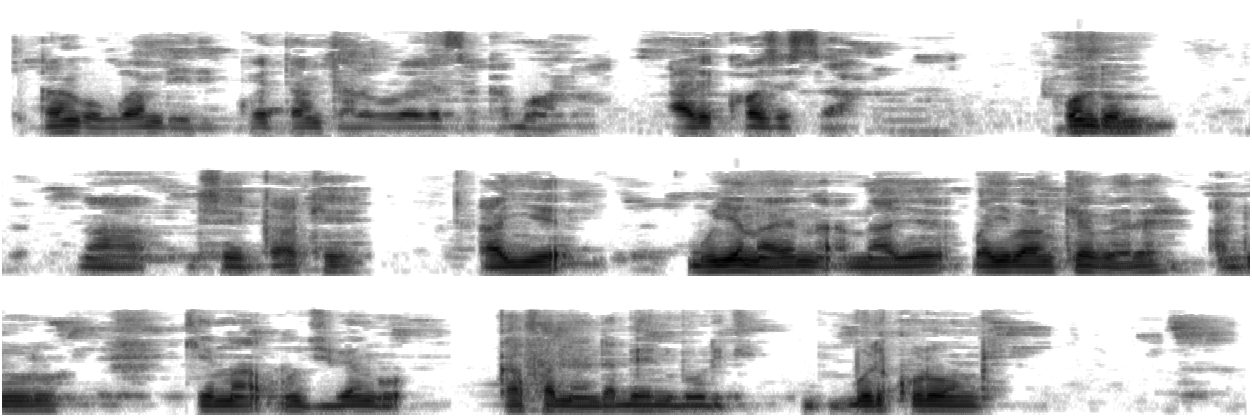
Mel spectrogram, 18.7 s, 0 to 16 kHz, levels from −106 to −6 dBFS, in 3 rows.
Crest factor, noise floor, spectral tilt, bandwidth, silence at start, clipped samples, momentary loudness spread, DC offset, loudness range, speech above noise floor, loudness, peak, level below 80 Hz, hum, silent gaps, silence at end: 20 dB; -69 dBFS; -6 dB/octave; 7.8 kHz; 0.2 s; under 0.1%; 19 LU; under 0.1%; 7 LU; 50 dB; -19 LUFS; 0 dBFS; -58 dBFS; none; 8.09-8.14 s; 0.25 s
